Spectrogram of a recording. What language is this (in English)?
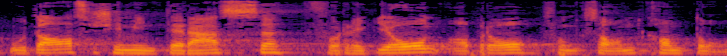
Swiss German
